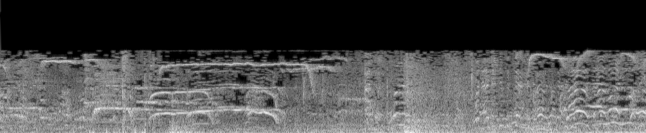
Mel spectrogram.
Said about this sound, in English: Okay, here comes the Jeep. And I'm running with people. Okay, the last of the last are running. Okay, I want to throw a rock, but I'm holding this damn microphone. People scream every time the Jeep rolls away.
